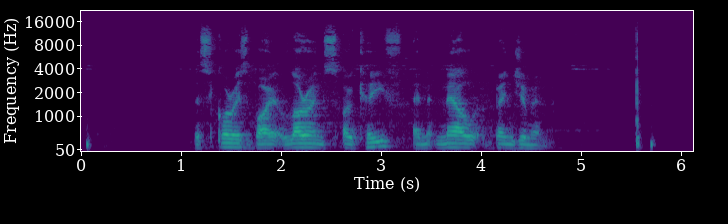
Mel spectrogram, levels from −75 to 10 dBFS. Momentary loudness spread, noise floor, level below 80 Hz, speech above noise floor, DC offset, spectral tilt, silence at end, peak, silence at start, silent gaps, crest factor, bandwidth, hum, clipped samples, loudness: 17 LU; -80 dBFS; -74 dBFS; 49 dB; under 0.1%; -4 dB/octave; 0.4 s; -14 dBFS; 0.05 s; none; 20 dB; 15.5 kHz; none; under 0.1%; -31 LUFS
